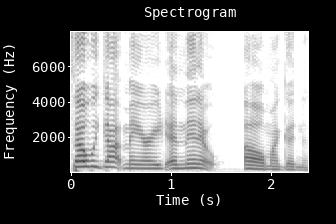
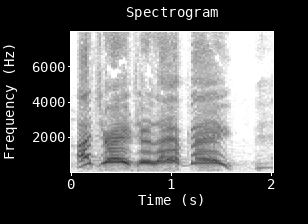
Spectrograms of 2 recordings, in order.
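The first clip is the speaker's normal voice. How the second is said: much higher, louder mock wail; hysterical wail; 11 semitones higher, 12 dB louder, slower than usual. Wife wailing to husband about her dream, hammed-up shout. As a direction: shriek it like a frantic dream-shaken wife.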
